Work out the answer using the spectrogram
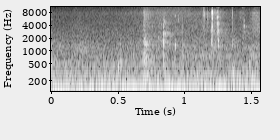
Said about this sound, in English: Let me sip this smoothie. I just came fresh out the gym, so I'm sipping on a smoothie real quick.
